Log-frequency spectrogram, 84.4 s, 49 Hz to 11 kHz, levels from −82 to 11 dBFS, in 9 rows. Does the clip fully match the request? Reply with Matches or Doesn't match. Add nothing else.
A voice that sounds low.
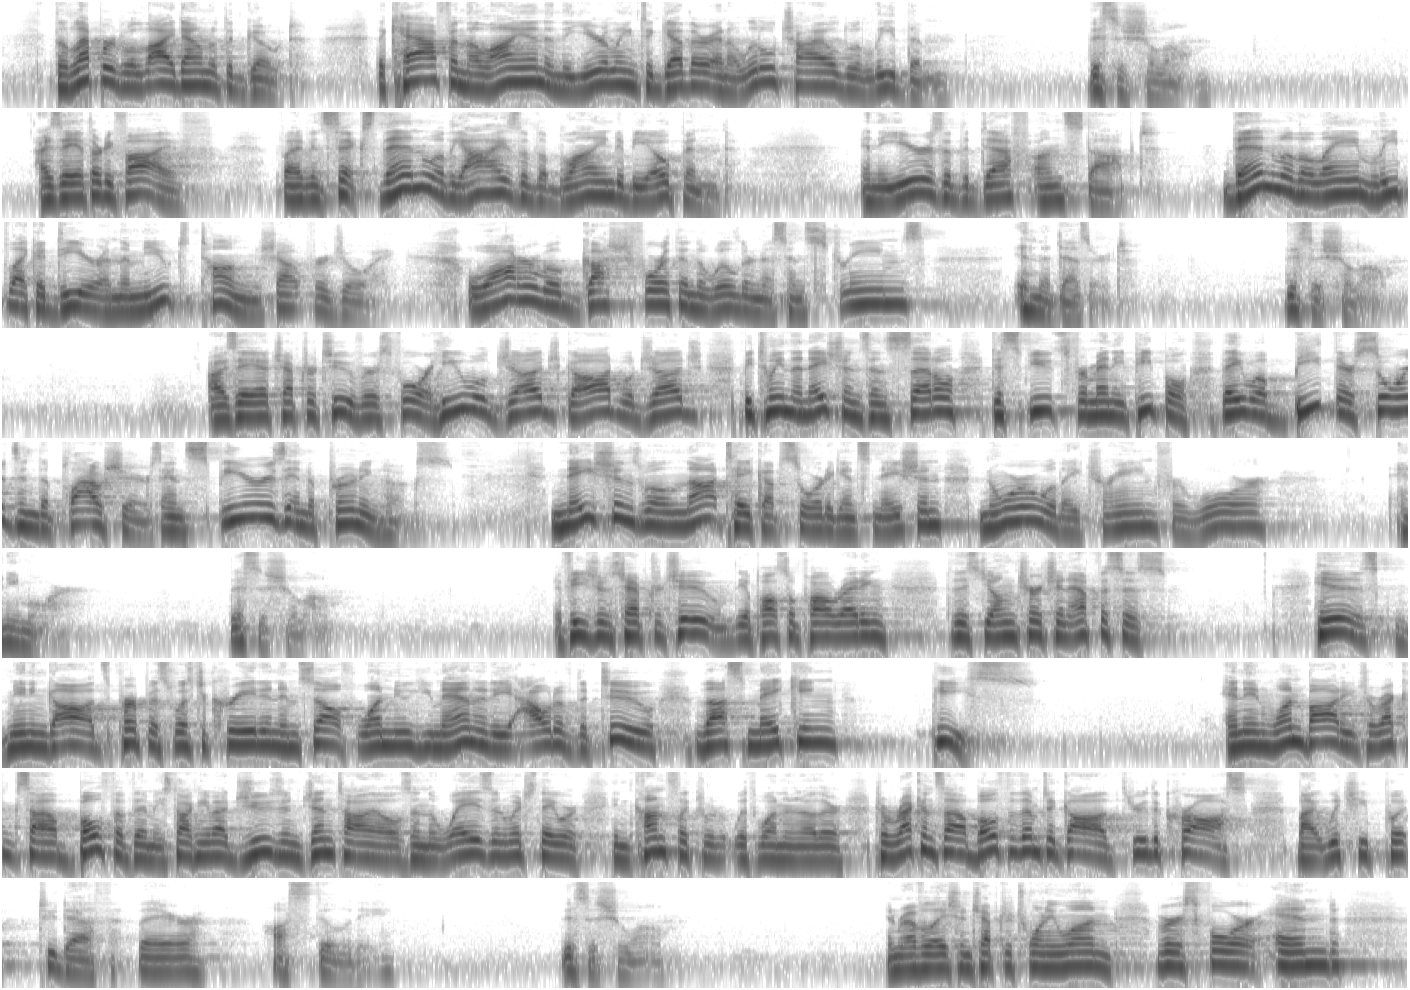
Doesn't match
